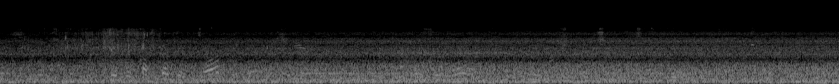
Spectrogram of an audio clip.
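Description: Steady wind noise on the microphone, with faint distant voices under it.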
